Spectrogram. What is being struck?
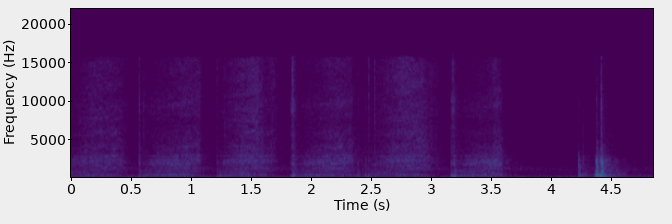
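Wooden table top.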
